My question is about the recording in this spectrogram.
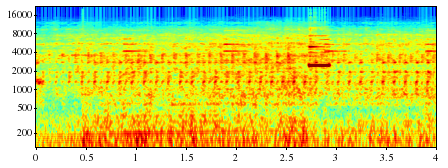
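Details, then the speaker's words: Kia Sedona idling unevenly with a lumpy, stumbling low pulse; check-engine light on, engine coughing and overheating; misfire on cylinder three. "On a un raté d'allumage sur le cylindre trois, ce qui n'est pas très grave, et je vais vous montrer le bruit que fait la voiture maintenant."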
